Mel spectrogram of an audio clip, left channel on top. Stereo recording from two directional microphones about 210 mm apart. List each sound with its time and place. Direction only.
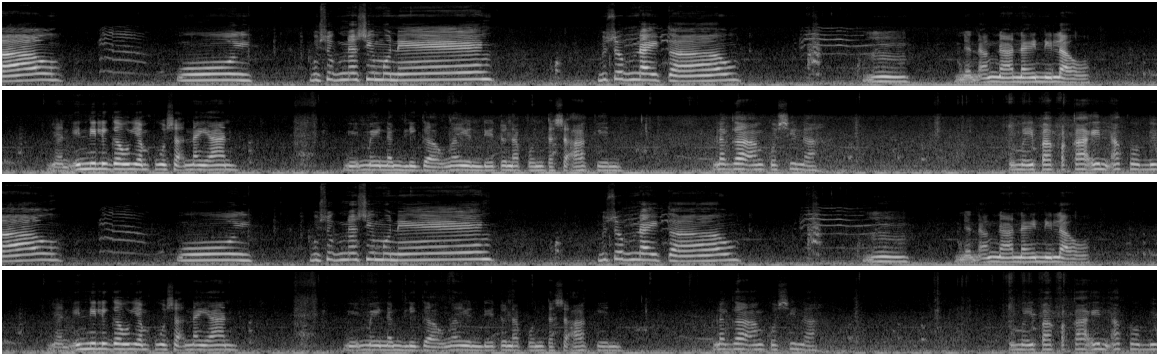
0.0 s a sound: 10° right (ahead or behind)
1.8 s a sound: 5° right (ahead or behind)
3.1 s speech: 5° right (ahead or behind)
6.0 s speech: 5° right (ahead or behind)
8.6 s speech: 10° right (ahead or behind)
12.0 s speech: centre (ahead or behind)
15.0 s speech: 10° right (ahead or behind)
18.7 s speech: 5° right (ahead or behind)
21.7 s speech: centre (ahead or behind)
